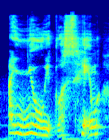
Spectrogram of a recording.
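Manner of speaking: hushed, low whisper; small pained child. A narrator's reading. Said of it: "He sounded like a small child in pain".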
